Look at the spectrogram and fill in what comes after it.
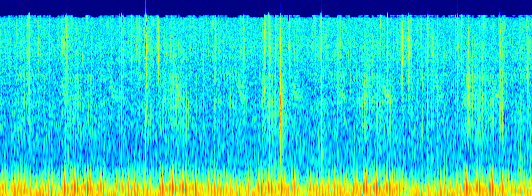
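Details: A cat purrs contentedly next to a crackling fireplace. The low, throbbing hum rises and falls in roughly five breath cycles, and bright snaps from the burning logs cut in now and then.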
